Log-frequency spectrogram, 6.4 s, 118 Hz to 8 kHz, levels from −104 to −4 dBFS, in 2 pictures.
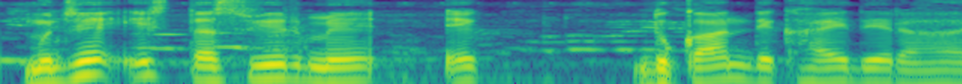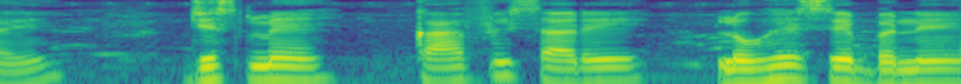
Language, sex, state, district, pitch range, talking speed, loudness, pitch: Hindi, male, Arunachal Pradesh, Papum Pare, 130-160 Hz, 150 wpm, -17 LUFS, 140 Hz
